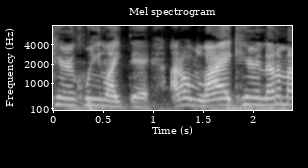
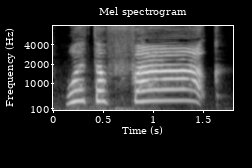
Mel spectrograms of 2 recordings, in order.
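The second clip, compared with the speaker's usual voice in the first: slow, higher, drawn-out what the fuck; shocked; 7 semitones higher, 3 dB louder, much slower than usual. Real, not acted. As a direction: stretch it out in disbelief. Hears friends arguing, shocked.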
